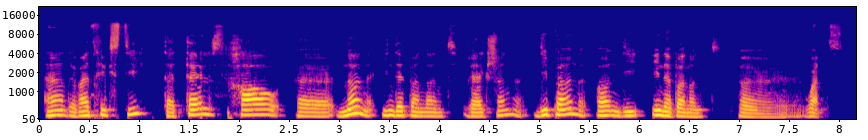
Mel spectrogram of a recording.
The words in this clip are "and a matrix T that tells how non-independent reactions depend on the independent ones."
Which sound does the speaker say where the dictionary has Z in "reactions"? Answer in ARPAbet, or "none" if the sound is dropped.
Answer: none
